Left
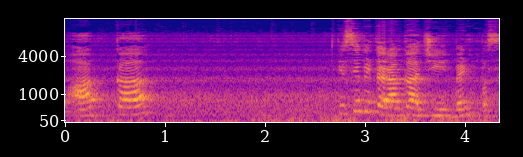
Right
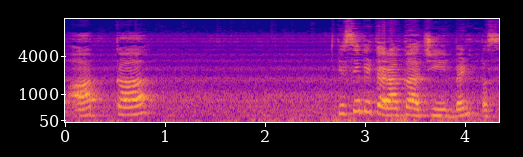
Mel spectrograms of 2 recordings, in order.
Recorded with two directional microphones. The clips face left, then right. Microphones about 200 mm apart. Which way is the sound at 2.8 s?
45° right (ahead or behind).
